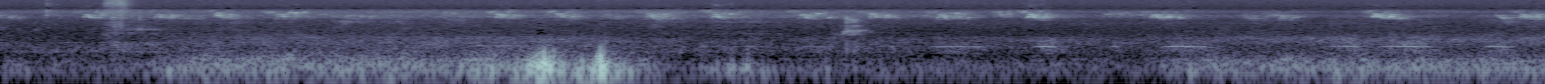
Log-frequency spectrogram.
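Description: Small birds chirping: short high chirps repeating about twice a second, with two low thumps about four seconds in.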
